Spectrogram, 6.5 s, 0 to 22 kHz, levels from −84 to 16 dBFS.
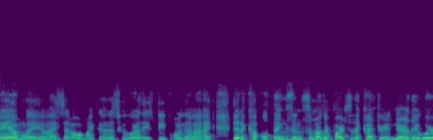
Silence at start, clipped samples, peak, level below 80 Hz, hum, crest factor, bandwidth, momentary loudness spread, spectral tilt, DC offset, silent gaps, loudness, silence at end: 0 s; under 0.1%; -2 dBFS; -68 dBFS; none; 16 dB; 7.8 kHz; 11 LU; -7 dB/octave; under 0.1%; none; -20 LUFS; 0 s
